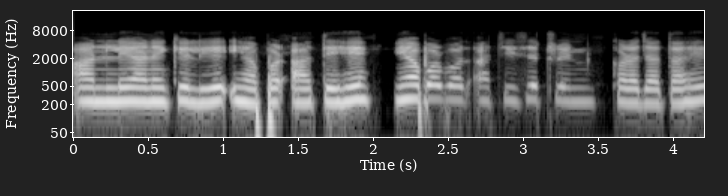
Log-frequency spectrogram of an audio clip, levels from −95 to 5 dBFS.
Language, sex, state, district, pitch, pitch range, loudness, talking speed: Hindi, female, Chhattisgarh, Balrampur, 235 Hz, 230-250 Hz, -16 LUFS, 240 wpm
